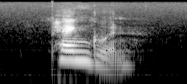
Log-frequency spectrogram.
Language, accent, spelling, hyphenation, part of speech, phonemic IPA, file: English, US, penguin, pen‧guin, noun, /ˈpɛŋ.ɡwɪn/, En-us-penguin.ogg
